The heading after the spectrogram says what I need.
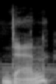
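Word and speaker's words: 電: this kanji is to represent electricity it is pronounced Den but uh that's kind of a side part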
